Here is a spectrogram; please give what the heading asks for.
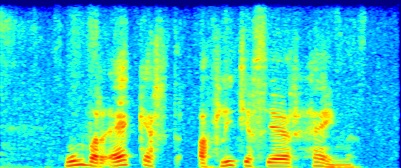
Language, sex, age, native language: Icelandic, male, 30-39, French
